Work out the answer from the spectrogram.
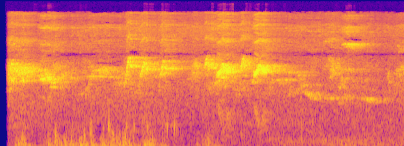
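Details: Albino sooty-headed bulbul singing short, clear, fluty whistled phrases that rise and fall, several notes run together in quick bursts, with low thumping handling noise underneath during the first half.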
